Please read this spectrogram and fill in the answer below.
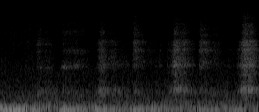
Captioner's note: struggles to catch breath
